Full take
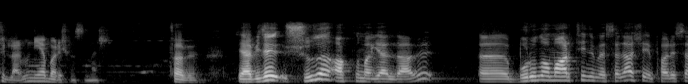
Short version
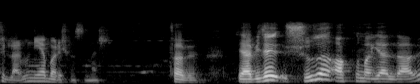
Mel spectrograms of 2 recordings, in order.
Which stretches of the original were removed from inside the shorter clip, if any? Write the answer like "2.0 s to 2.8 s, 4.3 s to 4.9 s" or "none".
none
